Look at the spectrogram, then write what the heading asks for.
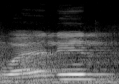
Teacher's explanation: Kemudian lam, huruf tawassul. Walil, ya, ketika sukun huruf lam maka tetap mengalir sebagian dari suara. Dia harus sempurna ini sukunnya.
